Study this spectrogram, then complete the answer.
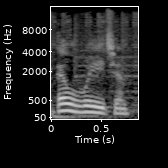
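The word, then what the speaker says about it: Eluveitie: Группа со сложно сочиненным названием Elevate. Так это произносится, Elevate.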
